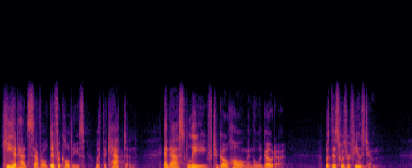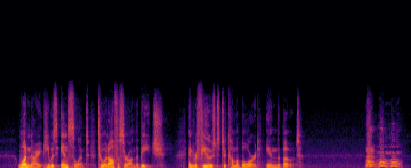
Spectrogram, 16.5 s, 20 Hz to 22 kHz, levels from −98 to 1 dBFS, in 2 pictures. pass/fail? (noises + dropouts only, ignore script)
fail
